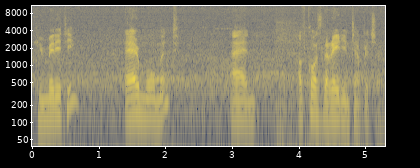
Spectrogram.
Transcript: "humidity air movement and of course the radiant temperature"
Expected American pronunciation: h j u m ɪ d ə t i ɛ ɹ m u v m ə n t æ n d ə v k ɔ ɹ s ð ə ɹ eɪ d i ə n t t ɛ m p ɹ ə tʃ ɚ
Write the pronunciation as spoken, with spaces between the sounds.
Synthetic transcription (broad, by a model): h j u m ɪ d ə t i ɛ ɹ m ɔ m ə n t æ n d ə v k ɔ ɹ s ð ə ɹ eɪ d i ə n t t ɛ m p ɹ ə tʃ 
